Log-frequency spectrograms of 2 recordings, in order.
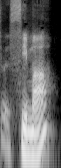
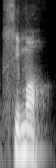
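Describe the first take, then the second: First: The word ends with an 'a' vowel. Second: The word ends with an 'o' vowel. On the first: The speaker calls it wrong. "is this sima? No" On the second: The speaker calls it right. "when it's pronounced correctly"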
